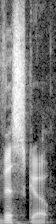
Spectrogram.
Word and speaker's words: VSCO: the same as the vsco is actually pronounced visco okay my bad sorry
